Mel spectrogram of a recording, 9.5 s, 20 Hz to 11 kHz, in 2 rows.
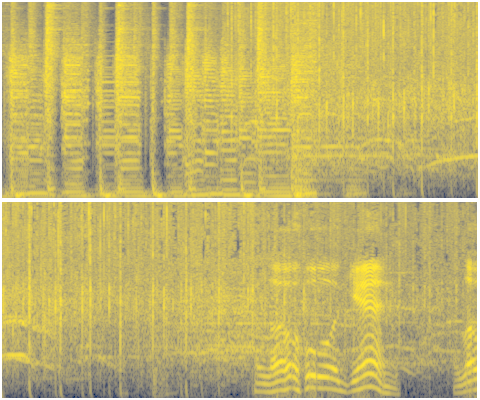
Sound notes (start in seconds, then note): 0.0 bright upbeat music; 2.0 audience cheering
